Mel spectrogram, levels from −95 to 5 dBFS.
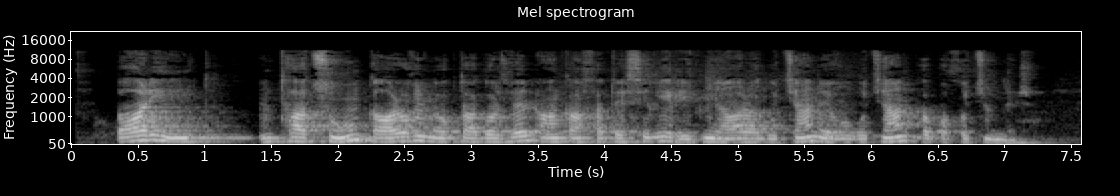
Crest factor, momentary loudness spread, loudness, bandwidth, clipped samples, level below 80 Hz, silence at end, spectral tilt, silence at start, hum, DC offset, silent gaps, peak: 18 dB; 11 LU; -26 LUFS; 11.5 kHz; under 0.1%; -56 dBFS; 0.35 s; -6.5 dB/octave; 0.35 s; none; under 0.1%; none; -6 dBFS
